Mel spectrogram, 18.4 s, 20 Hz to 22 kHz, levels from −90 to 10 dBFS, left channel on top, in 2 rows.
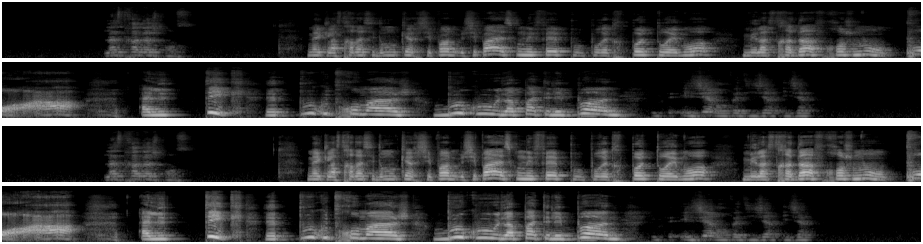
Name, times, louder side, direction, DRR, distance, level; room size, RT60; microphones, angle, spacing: voice 1, 1.0-1.8 14.9-15.1 16.0-17.3, right 1 dB, 5° right, 3.7 m, -50 dB
voice 2, 3.1-7.1 7.4-15.5, right 4 dB, 85° right, 0.8 m, -30 dB
16.0 x 5.6 x 3.5 m
head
